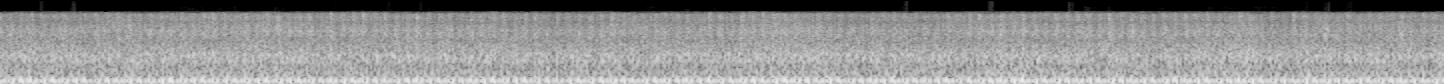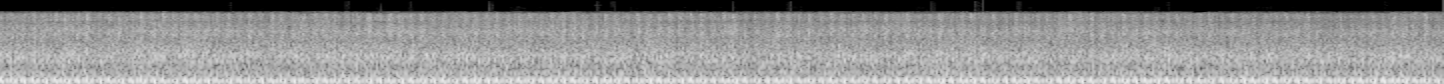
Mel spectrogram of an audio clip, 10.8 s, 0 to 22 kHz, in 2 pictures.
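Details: Old Murray Dynamark 22 mower, 3.75hp Briggs & Stratton, just started after about seven years stored, fresh gas: single-cylinder engine holds a steady, even drone without surging or misses; normal running.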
